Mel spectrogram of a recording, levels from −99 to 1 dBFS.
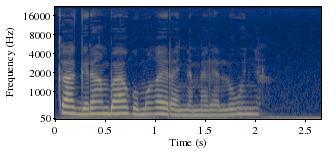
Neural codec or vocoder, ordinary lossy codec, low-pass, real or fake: none; none; none; real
